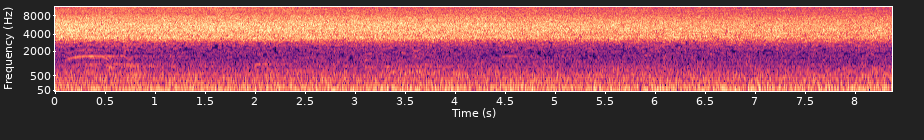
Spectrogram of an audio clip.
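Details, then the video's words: Midsummer cicada chorus over a school playground, a constant shrill wash of buzzing that never pauses across the whole stretch, steady in loudness, with only faint low background noise underneath. "한 여름 운동장에서 매미가 울고 있다 - 여름의 소리, 학교 종소리, 매미 울음소리"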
